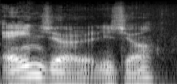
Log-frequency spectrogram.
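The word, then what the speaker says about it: angel: 또 뭐 그 엔젤 천사 그러지 마시고 엔젤이죠. 예. 캘리포니아 그러지 마세요. 캘리포니아 악센트가 뒤에 있습니다. 인디아나폴리스도 인디어나폴리스. 하여튼 그 발음은 여러분들 이렇게 확인하시고 하시기 바랍니다.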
